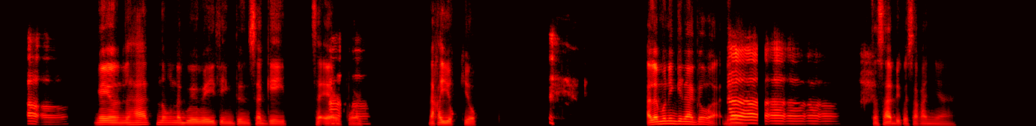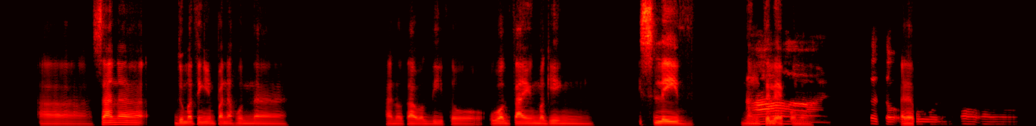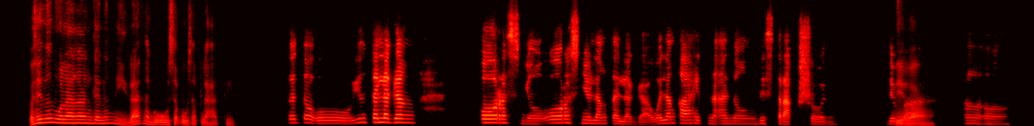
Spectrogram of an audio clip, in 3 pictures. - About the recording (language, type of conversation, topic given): Filipino, unstructured, Ano ang tingin mo sa epekto ng teknolohiya sa lipunan?
- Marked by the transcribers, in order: other background noise; tapping; chuckle; "Ah" said as "an"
